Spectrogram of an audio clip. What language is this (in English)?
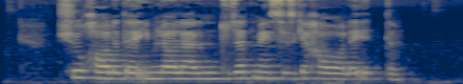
Uzbek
